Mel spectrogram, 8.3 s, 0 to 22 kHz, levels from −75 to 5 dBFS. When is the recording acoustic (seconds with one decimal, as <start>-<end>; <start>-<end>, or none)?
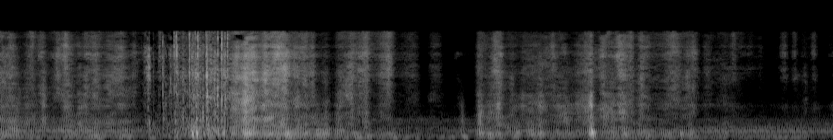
1.4-2.3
